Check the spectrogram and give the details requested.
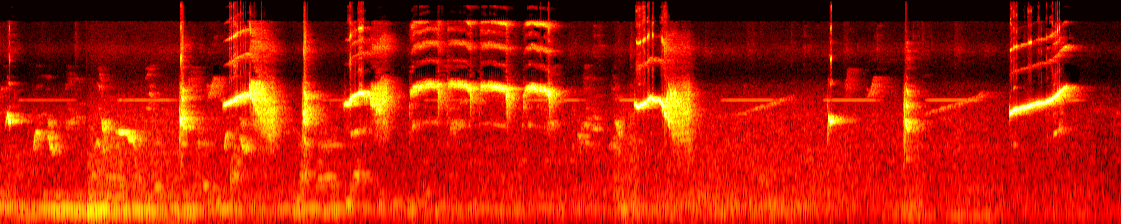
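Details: Oriental magpie-robin lure recording used to draw song from other magpie-robins; varied phrases of rising whistles, harsh buzzy notes and sharp clicks, spaced by brief pauses, with a low hum underneath.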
